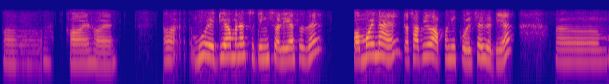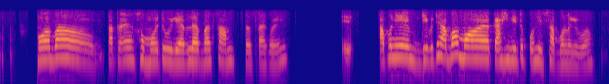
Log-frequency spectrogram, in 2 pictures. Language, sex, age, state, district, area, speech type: Assamese, female, 18-30, Assam, Nagaon, rural, conversation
